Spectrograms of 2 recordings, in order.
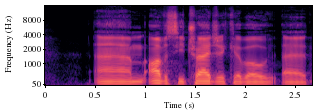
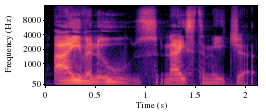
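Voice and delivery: put-on generic American accent. Villain introduces himself to ancient Greek, generic American accent. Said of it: "generic American accent".

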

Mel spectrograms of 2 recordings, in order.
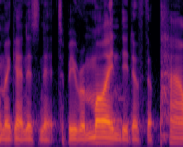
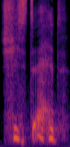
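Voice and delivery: incredulous scoff; 9 semitones higher, 4 dB quieter than usual. Retold or imitated. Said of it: "but they're like".

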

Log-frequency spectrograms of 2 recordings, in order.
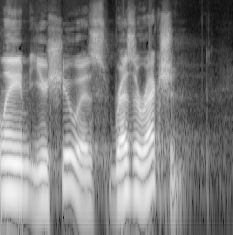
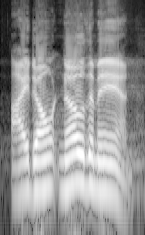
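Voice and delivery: angry denial; 4 semitones higher, 7 dB louder than usual. Retold or imitated. Peter's third denial, with curses.

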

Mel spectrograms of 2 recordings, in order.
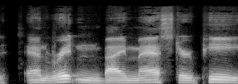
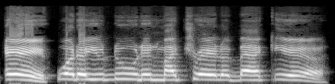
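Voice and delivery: high, loud put-on character shout; loud mock holler; 11 semitones higher, 10 dB louder than usual. Host acting a movie character at the trailer, loud mock holler. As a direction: call out high and indignant, hammed up.

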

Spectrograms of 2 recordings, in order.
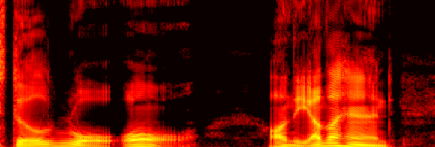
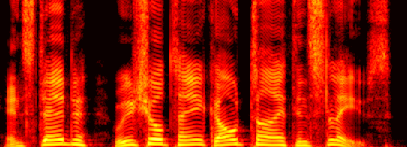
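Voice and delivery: higher-pitched, deliberate pronouncement; considered announcement; 9 semitones higher than usual. A narrator's reading. Commander settles on slaves as tribute, deliberate. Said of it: "with some consideration".

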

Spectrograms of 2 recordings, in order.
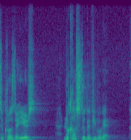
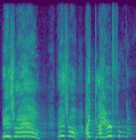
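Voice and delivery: much higher and louder, calling out breathless news; excited shout; 9 dB louder than usual. Retold or imitated. Moses running down the mountain, calling to Israel high and loud. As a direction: Moses runs down bursting with his news. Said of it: "and he's running down".

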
